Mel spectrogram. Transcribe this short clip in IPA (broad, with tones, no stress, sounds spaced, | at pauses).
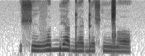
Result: ʃ i˨ v ə˦ bʲ ɑ˦˨ ɖ ɛ˨ ɖ ɛ˨ ʃ ŋ͡ǁ ʌ˨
